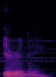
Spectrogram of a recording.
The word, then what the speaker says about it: Irene: Did you know Irene pronounced her name as Irene? Irene. Irene. Okay. It's Irene.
